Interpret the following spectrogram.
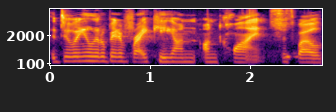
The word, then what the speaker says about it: Reiki: practitioner MH and a Ricky level two practitioner I know Ricky I've heard of it before and I'm probably saying it wrong raiki or Ricky is which one raiki raik raik raiky practitioner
